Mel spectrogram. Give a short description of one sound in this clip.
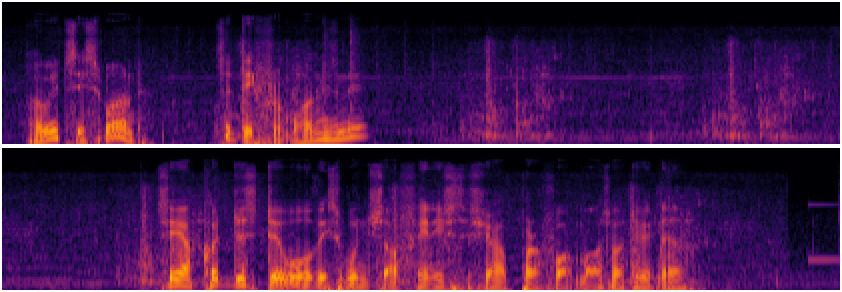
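A toilet flushes with rushing, swirling water.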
